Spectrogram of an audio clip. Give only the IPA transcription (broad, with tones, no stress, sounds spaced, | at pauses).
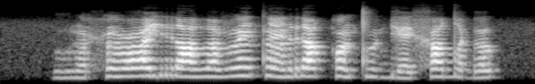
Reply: ɦ ũ˨ ħ ũ˦ ʕ i˦ r æ˦ ðˤ i˦ v ɛ̃˥ t æ̃˦ r æ˥ q ũ˦ tʷ æ˦ ɡ ɛ˨ x ɜ˥ dˤ ʊ˨ ɡ ʊ˦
